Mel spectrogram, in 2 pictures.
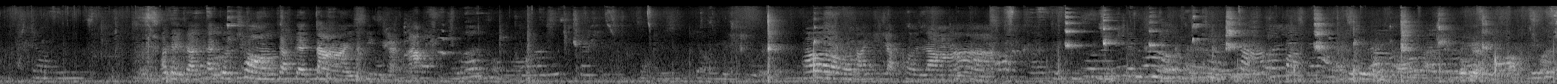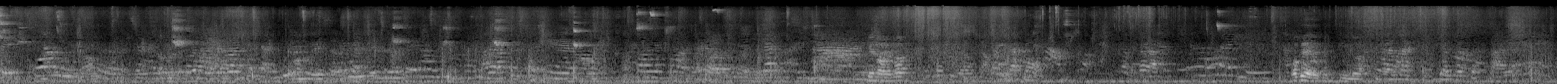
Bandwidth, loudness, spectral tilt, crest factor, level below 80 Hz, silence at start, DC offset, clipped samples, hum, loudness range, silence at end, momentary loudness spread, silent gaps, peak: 17 kHz; -25 LUFS; -3 dB/octave; 26 dB; -46 dBFS; 0 s; under 0.1%; under 0.1%; none; 6 LU; 0 s; 11 LU; none; 0 dBFS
